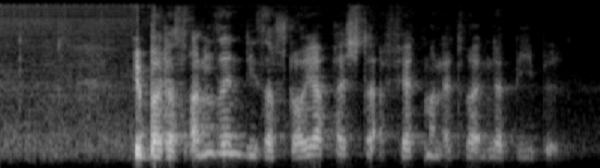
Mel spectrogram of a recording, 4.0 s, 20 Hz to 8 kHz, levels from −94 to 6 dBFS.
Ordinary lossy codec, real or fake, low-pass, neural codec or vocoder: none; fake; 7.2 kHz; vocoder, 22.05 kHz, 80 mel bands, WaveNeXt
